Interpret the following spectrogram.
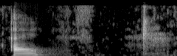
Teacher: Your lips are more closed when you start the sound and then they open up. Like it's not O, but it's W. · This O is not really closed and rounded as it is in English. In English, you tend to say an O and then close more the lips.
